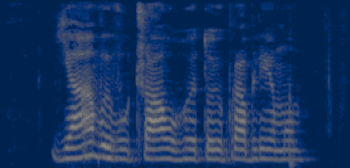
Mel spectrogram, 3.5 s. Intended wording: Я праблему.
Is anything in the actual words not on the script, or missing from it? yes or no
yes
